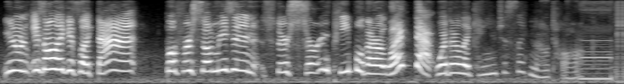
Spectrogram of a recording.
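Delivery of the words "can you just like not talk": quiet, dropping lower at the end; muted mock shushing request; hushed mimicked request. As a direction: imitate someone softly asking for silence. Quoting people who demand quiet.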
